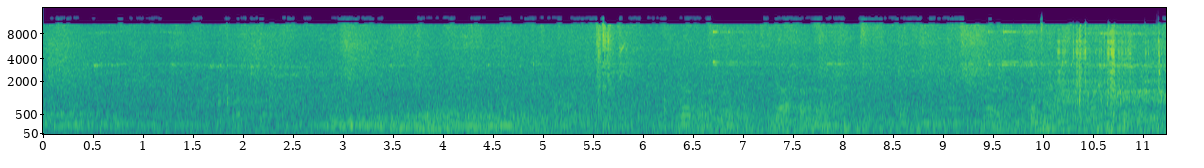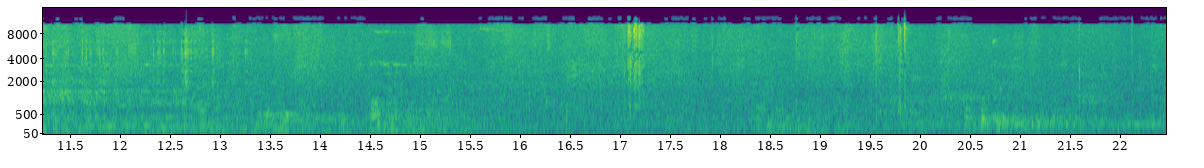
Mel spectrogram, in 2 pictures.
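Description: Male voices sing a slow chant in an echoing hall.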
